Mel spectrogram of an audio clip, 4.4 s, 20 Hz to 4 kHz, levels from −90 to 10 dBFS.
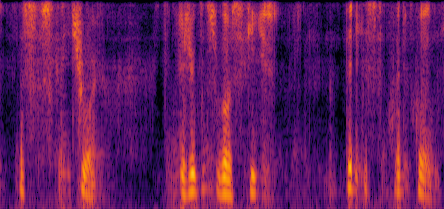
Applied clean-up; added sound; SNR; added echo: neural separator model SepFormer WHAM!.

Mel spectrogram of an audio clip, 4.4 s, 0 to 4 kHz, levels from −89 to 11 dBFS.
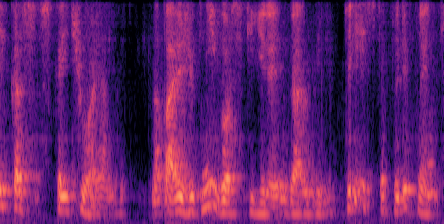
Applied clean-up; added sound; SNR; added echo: neural separator model SepFormer DNS4.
